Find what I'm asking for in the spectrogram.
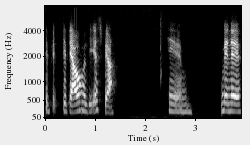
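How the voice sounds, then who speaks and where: Her voice sits at a medium pitch. The woman talks fairly slowly. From Denmark, Aalborg (North Jutland). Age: 20s. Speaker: obstacle course racer and personal trainer. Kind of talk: interview. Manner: hesitant, many filler sounds.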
